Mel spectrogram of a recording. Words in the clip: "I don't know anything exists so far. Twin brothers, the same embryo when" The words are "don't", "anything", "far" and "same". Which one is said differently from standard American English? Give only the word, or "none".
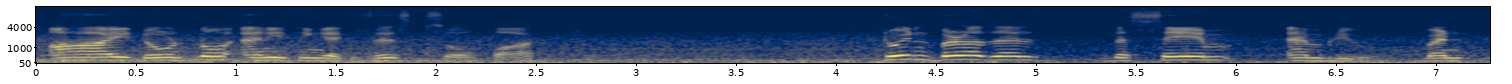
anything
